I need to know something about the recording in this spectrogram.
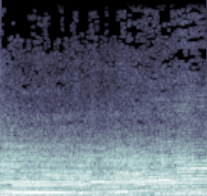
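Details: Cattle at the Nglangon livestock market in Sragen during a pregnancy check: one sustained, low, droning moo with stacked harmonics that holds steady and then fades, under loud, constant market crowd and engine noise.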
